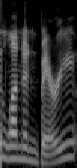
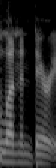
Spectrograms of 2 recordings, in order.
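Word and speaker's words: Londonderry: these days all right did you say London Barry or London Derry because if you said Barry I like the idea you're gonna get made fun of it is I definitely spell it out saying Derry uh I might have said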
